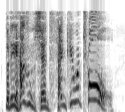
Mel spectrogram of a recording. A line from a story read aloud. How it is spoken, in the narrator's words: said Hestia indignantly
